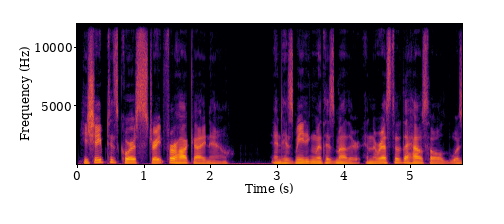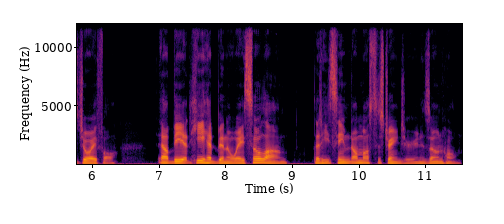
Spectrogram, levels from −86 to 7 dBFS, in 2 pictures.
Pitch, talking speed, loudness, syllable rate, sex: 130 Hz, 195 wpm, -20 LUFS, 5.2 syllables/s, male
